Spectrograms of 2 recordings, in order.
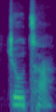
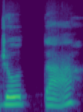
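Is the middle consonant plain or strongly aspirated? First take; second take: aspirated; plain. First: The middle consonant is intensified and strongly aspirated. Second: The middle consonant is plain and soft. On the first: The speaker calls it right. "it is jota" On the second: The speaker calls it wrong. "it's not jota"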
